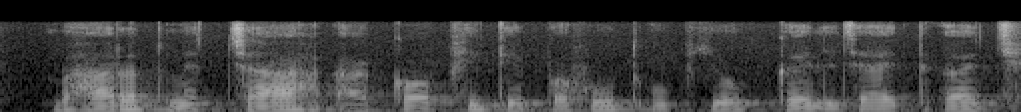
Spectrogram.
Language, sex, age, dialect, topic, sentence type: Maithili, male, 36-40, Southern/Standard, agriculture, statement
